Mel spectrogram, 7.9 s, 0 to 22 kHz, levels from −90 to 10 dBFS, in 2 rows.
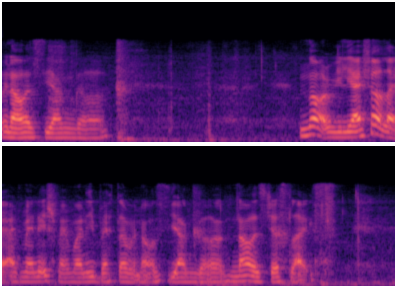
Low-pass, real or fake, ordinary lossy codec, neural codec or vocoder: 7.2 kHz; real; none; none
